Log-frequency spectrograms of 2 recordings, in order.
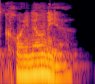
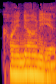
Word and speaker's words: koinonia: The Greek word most often translated fellowship in the New Testament is koinonia. Koinonia. It's spelled K-O-I-N-O-N-I-A.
